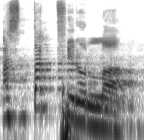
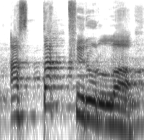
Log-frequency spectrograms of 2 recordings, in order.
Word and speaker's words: আস্তাগফিরুল্লাহ: মনে রাখতে হবে শব্দটা হল গ দিয়া। বাংলা উচ্চারণ কি দিয়া? গ দিয়া। গ। আস্তাগফিরুল্লাহ। আস্তাগফিরুল্লাহ। এখন কেউ যদি ক উচ্চারণ করে আস্তাগফিরুল্লাহ এর অর্থ হবে আল্লাহ আপনারে অস্বীকার করতে চাই নাউজুবিল্লাহ বলেন এজন ইমাম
